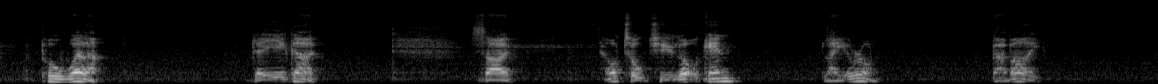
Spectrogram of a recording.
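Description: A middle-aged man speaks calmly in short phrases close to the microphone.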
